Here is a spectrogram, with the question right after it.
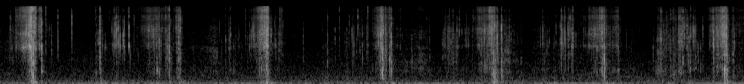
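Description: A large, thin, flexible sheet of clear polyethylene bubble wrap, held up in both hands, is crinkled and pressed with fingertips and short painted nails. Bright, crackling crinkles come in irregular bursts, with sharper loud crunches standing out about every second.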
